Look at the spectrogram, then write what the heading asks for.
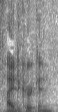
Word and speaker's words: Heidgerken: Heidgerken. Hyde? Gherkin. Gherkin? Like German. gherkin like a pickle?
